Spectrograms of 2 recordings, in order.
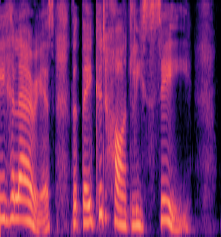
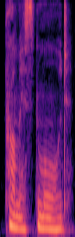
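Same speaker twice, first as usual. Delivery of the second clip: ordinary delivery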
